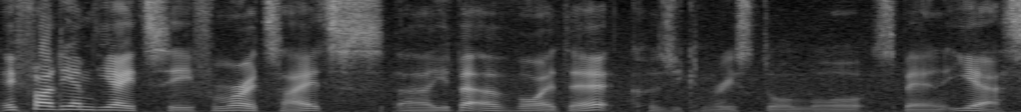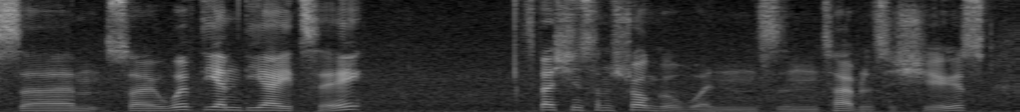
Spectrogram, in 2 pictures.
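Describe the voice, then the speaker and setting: A man streams a flight simulator with casual, chatty commentary. His voice sits at a middle pitch and he pokes fun at himself as he goes. A light cabin drone runs behind him. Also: animated, brisk, slight background noise. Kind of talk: casual live stream commentary while flying.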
